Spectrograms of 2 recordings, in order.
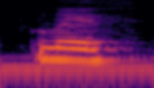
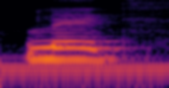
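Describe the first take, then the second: No difference in how they are said.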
